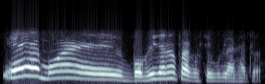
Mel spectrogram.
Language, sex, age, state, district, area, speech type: Assamese, female, 45-60, Assam, Golaghat, urban, conversation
